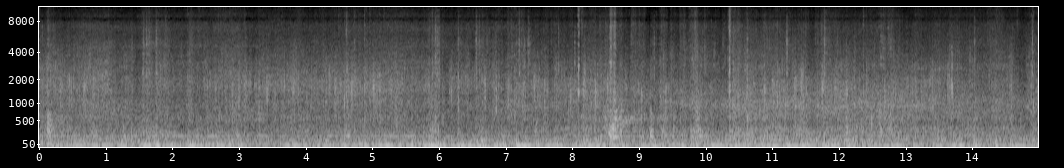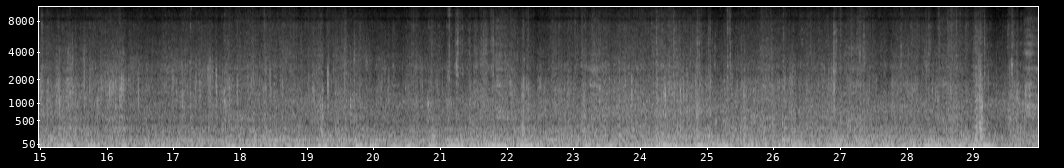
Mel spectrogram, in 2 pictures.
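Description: Wind buffeting an action-camera microphone on a moving mountain bike, with the tyres crunching over a rocky dirt trail and scattered knocks and rattles from the bike and camera mount.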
